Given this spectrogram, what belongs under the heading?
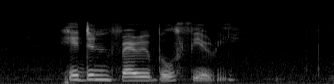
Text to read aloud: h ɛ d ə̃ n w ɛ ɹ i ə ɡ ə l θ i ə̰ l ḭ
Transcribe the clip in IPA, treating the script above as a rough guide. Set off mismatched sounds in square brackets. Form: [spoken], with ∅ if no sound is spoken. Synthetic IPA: h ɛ d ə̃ n [v] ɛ ɹ i ə [b] ə l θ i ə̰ [ɹ] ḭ

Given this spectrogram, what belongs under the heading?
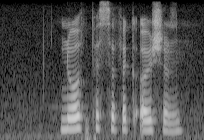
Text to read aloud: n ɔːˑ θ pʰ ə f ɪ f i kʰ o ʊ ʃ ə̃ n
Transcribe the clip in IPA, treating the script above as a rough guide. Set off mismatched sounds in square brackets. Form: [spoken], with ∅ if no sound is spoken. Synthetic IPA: n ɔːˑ θ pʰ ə [s] ɪ f [ɪ] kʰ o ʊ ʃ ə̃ n

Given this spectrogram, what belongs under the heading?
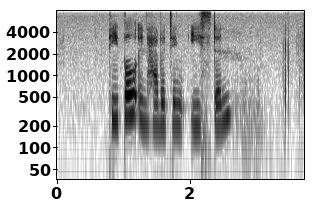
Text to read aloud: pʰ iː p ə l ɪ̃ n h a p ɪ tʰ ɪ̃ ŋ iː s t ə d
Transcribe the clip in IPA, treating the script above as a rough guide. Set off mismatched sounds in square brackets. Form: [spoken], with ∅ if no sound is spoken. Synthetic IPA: pʰ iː p ə l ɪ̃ n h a [b] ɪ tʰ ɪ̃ ŋ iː s t ə [n]

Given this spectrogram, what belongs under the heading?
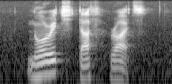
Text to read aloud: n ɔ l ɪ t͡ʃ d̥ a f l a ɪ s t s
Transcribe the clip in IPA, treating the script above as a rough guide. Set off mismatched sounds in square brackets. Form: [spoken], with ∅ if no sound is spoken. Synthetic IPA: n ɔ [ɹ] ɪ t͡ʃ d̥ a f [ɹ] a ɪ [∅] t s

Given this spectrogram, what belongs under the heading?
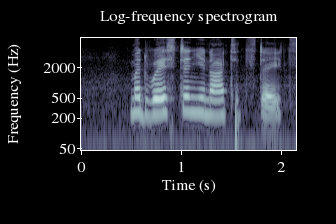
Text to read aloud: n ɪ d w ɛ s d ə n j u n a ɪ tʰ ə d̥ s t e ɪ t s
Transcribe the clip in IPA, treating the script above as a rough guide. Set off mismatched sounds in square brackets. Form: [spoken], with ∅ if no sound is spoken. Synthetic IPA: [m] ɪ d w ɛ s [t] ə n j u n a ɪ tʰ ə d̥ s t e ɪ t s

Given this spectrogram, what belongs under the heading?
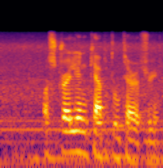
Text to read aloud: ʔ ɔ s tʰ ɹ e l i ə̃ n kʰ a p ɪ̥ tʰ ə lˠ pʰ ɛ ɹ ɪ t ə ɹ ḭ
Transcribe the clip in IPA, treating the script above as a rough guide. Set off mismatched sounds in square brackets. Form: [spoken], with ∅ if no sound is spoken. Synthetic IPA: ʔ ɔ s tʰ ɹ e l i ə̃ n kʰ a p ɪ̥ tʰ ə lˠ [tʰ] ɛ ɹ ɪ t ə ɹ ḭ

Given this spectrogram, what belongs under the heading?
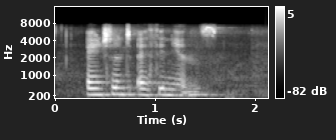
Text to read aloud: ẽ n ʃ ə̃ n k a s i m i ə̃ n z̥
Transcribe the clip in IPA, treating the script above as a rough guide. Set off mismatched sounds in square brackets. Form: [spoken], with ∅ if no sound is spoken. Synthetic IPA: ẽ n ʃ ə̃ n [t] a [θ] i [n] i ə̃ n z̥

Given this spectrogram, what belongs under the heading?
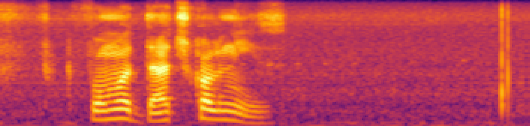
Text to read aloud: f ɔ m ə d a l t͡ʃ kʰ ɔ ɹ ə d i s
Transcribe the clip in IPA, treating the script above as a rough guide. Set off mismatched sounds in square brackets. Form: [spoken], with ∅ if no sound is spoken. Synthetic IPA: f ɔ m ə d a [∅] t͡ʃ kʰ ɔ [l] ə [n] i [z]

